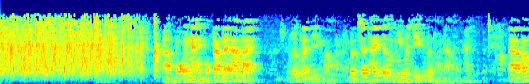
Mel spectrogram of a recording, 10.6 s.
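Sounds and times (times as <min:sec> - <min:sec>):
audience applause: 0:00.0 - 0:03.2
speech: 0:03.4 - 0:10.5.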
